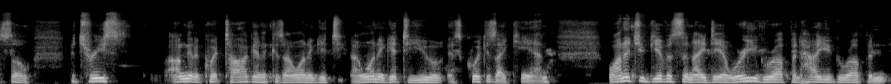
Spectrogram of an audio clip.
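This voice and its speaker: A man's voice: fairly low pitch, darkish tone, dry recording. A middle-aged man hosting a podcast over a video call, with a friendly, rambling introduction. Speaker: podcast host. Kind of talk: casual interview. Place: home office, video call. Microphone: headset.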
